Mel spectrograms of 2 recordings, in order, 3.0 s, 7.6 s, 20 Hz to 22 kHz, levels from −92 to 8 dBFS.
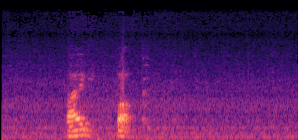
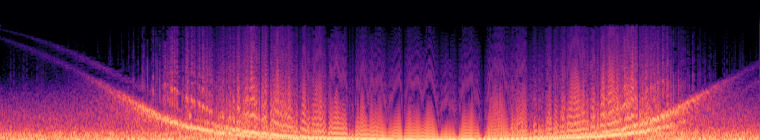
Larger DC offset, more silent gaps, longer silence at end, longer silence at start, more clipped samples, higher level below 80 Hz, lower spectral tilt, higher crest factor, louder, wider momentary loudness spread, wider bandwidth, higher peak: neither; neither; about the same, 0.1 s vs 0 s; first, 0.25 s vs 0 s; second, under 0.1% vs 1%; second, -46 dBFS vs -8 dBFS; second, -9 dB/octave vs -10.5 dB/octave; first, 18 dB vs 4 dB; second, -17 LUFS vs -7 LUFS; first, 24 LU vs 9 LU; first, 13.5 kHz vs 4.4 kHz; about the same, -2 dBFS vs 0 dBFS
